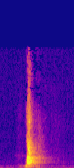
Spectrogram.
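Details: Dog, a Rhodesian Ridgeback or a Golden Retriever puppy, during a tussle over a bone: a single sharp bark, bright and loud, fading quickly, with a soft sound starting at the end.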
